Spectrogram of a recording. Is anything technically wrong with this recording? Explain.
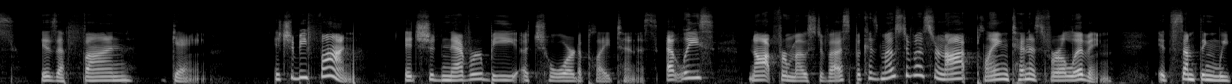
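Yes. At 3.54 to 3.56 s, just after "should be fun", there is a loud pop. A likely voltage spike lands on the signal as one sharp pop about 10 dB above the speech, which carries on underneath.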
